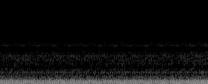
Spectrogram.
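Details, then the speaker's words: 2009 Ford F250 6.4 Powerstroke diesel (emissions deleted) after #7 injector replacement and injector adaptive table cleared: steady, even idle with smooth low rumble, no stumbles; idle speed in spec, no cylinder 7 misfires, still some vibration. "It's still vibrating and stuff, but at least the engine sounds like it's running evenly a little bit. Let's take a look here. It feels like it's evening out."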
